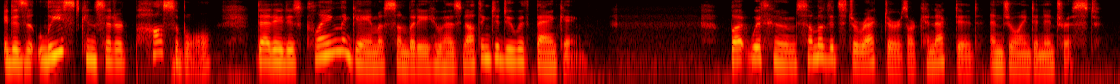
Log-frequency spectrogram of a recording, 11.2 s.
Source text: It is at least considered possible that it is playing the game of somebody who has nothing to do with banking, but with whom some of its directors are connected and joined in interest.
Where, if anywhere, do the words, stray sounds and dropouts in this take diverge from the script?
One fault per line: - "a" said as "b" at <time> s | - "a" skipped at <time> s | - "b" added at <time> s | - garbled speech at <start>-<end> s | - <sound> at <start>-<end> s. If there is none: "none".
none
